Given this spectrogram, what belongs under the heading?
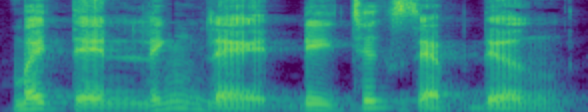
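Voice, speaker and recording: A man narrating an audiobook story in a measured storytelling manner. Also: on the low side, very animated.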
